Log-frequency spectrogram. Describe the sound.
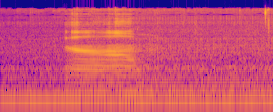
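Steady low rumble of a car interior while driving, with no radio playing, a constant droning hum throughout, with a brief voiced sound from someone inside partway through.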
